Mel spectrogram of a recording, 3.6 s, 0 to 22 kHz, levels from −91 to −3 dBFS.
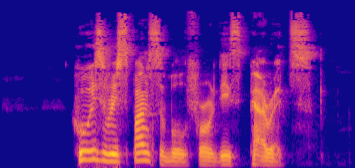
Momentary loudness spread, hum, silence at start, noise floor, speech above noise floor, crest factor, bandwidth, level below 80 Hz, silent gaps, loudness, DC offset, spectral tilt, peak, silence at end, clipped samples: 9 LU; none; 0.75 s; -73 dBFS; 52 dB; 20 dB; 16.5 kHz; -62 dBFS; none; -21 LUFS; under 0.1%; -2.5 dB/octave; -2 dBFS; 0.4 s; under 0.1%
